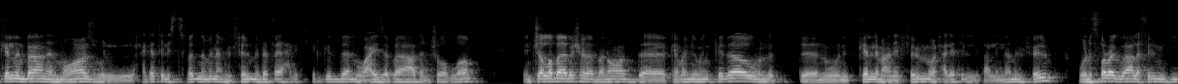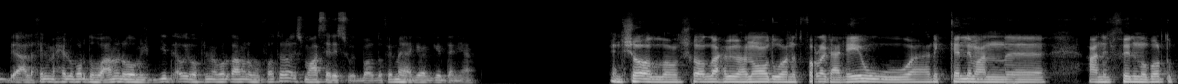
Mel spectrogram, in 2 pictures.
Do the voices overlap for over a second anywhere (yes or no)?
no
